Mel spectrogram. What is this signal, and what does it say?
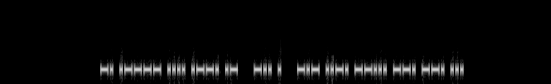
Morse code, heard as a keyed tone, about 46 wpm, 700 Hz. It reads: N1HPA DE KF7GGS
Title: USA Callsign DE Callsign 50wpm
